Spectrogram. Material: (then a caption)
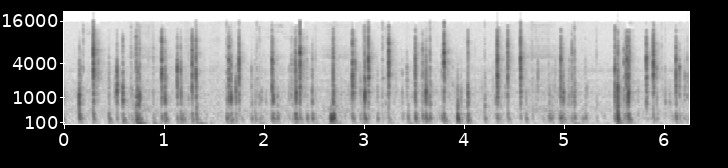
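Plastic. A black, hand-sized, hollow plastic Xbox One controller is held face-up and tapped with fingertips on its face and around the buttons and sticks. The result is a quick, irregular run of short, dry, clicky taps with a bright plastic edge and almost no ring, like rapid typing on a keyboard.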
